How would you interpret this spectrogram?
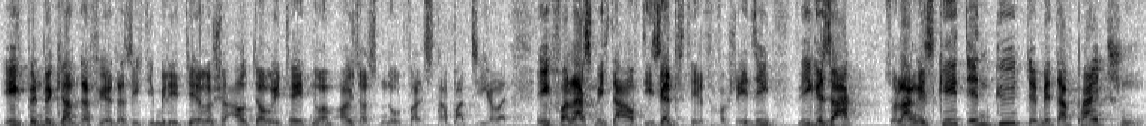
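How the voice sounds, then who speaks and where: An actor playing a cynical factory owner in a radio play, ironic and sneering. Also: male voice, on the high side, expressive, brisk, gravelly, few pauses, sharp tone, slight background noise, full character voice.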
